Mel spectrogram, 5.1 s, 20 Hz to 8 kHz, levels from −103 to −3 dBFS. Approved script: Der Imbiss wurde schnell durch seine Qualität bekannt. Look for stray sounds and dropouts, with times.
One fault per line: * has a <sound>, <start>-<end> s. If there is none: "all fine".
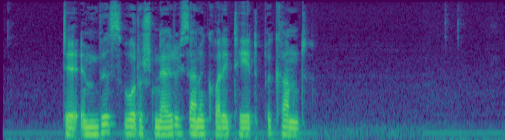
all fine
